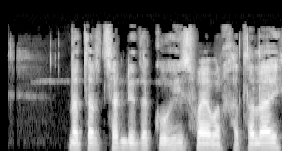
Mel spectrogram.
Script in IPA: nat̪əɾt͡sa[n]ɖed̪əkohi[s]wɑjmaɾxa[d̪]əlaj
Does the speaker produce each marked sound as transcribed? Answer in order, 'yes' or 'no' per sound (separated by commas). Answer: no, yes, no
